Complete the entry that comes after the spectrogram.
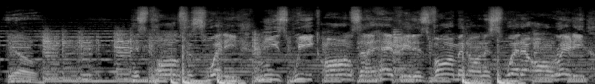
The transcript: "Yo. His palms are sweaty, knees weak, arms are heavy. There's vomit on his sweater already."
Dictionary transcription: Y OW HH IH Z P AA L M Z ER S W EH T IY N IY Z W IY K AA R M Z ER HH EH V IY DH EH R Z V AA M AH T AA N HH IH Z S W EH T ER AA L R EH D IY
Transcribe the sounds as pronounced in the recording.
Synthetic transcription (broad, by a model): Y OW HH IH Z P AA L M Z ER S W EH T IY N IY Z W IY K AA R M Z ER HH EH V IY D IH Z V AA M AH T N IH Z S W EH T ER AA L R EH D IY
